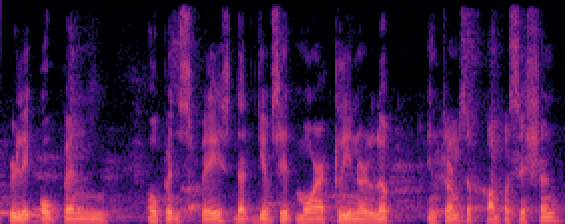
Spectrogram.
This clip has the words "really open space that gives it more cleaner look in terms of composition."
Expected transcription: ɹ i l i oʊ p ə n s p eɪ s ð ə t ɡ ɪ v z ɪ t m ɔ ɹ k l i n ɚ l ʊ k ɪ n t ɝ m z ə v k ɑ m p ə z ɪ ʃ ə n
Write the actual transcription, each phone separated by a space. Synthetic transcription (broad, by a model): ɹ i l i oʊ p ə n s p eɪ s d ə t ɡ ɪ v s ɪ t m ɔ ɹ k l i n ɚ l ʊ k ɪ n t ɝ m s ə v k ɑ m p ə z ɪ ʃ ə n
